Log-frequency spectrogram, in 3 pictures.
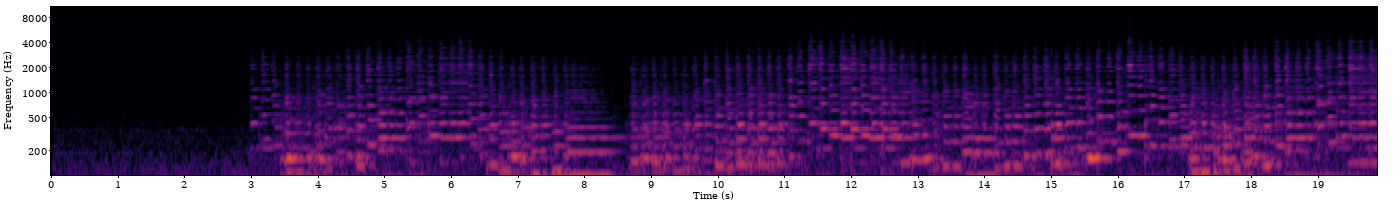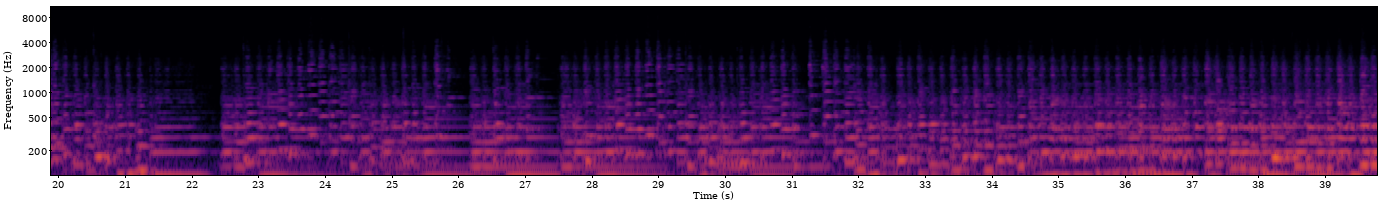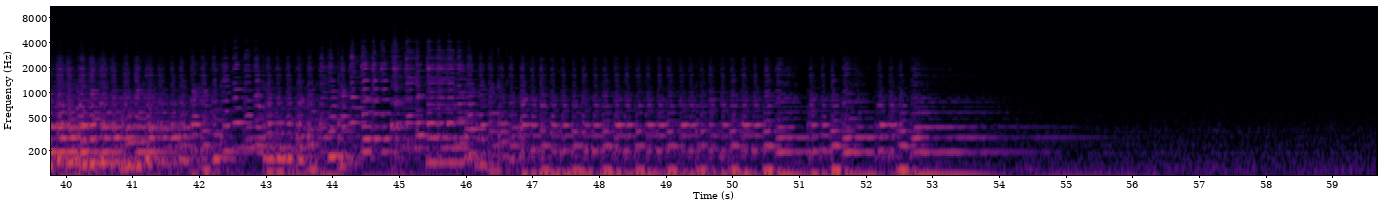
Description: Sonata, op. 25, no. 3 for violoncello solo
classical music
Advanced recital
